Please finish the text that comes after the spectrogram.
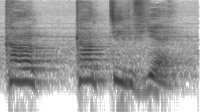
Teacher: this D becomes a T.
